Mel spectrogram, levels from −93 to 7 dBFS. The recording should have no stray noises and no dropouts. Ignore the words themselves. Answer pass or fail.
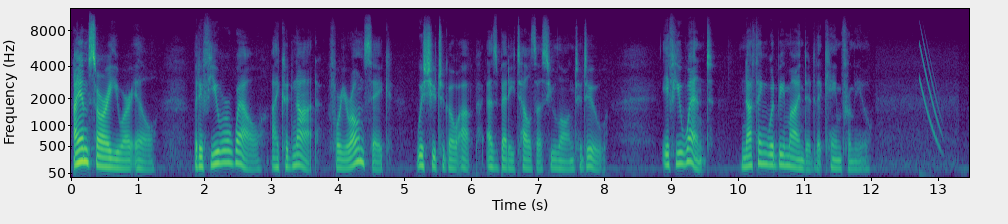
fail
